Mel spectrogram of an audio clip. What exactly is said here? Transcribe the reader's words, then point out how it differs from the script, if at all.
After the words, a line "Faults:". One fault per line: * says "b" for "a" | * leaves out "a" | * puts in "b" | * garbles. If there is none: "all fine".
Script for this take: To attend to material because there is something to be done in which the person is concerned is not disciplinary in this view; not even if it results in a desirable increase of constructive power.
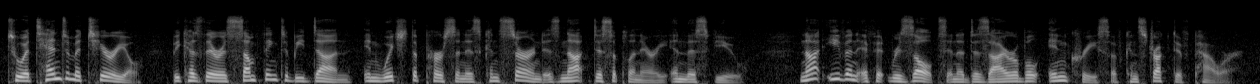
To attend to material because there is something to be done in which the person is concerned is not disciplinary in this view; not even if it results in a desirable increase of constructive power.
Faults:
all fine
